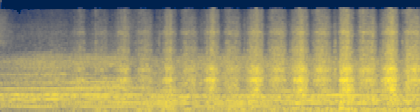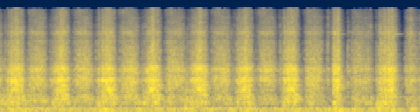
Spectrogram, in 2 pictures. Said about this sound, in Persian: این صدای اره معمولی است که تکه چوبی را می برد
